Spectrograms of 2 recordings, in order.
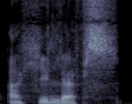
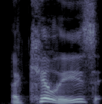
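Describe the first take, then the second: First: The name has the Modern Greek pronunciation. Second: The name has the English pronunciation. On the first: "The mono-Greek pronunciation of the name" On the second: "the English pronunciation"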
